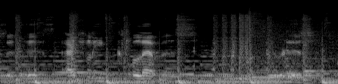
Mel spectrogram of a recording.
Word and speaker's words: clevis: we did um without them and we used cleavage all right it turns out that i was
